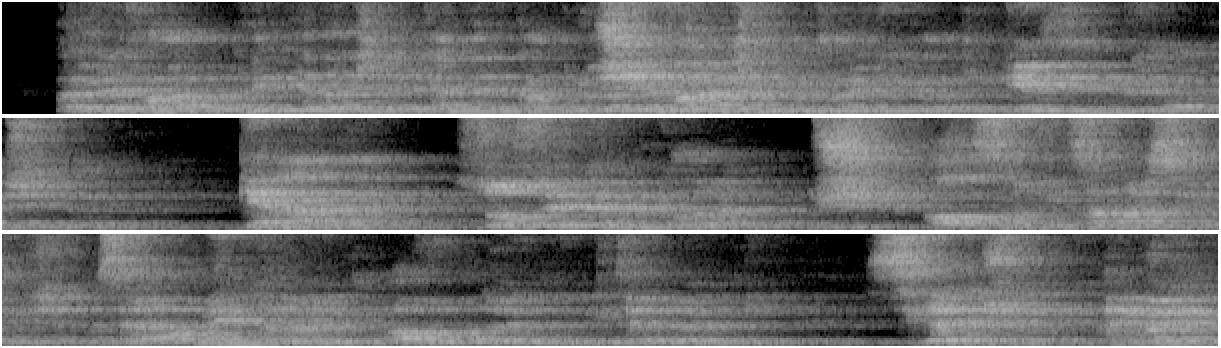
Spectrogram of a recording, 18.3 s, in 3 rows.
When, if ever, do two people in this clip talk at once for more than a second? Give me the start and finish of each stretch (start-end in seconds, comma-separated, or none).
3.0-4.6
